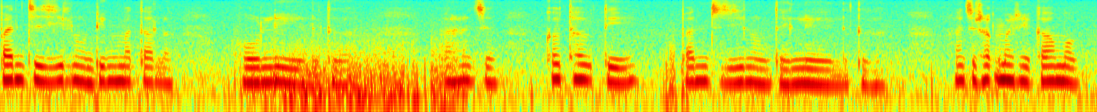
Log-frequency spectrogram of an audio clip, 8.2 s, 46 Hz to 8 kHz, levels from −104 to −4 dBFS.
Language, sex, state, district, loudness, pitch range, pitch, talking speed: Wancho, female, Arunachal Pradesh, Longding, -17 LUFS, 170-190 Hz, 180 Hz, 175 wpm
